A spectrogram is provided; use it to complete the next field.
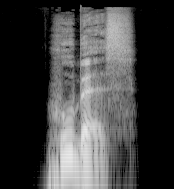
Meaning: genitive of Hub
- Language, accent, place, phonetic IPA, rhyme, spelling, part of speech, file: German, Germany, Berlin, [ˈhuːbəs], -uːbəs, Hubes, noun, De-Hubes.ogg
